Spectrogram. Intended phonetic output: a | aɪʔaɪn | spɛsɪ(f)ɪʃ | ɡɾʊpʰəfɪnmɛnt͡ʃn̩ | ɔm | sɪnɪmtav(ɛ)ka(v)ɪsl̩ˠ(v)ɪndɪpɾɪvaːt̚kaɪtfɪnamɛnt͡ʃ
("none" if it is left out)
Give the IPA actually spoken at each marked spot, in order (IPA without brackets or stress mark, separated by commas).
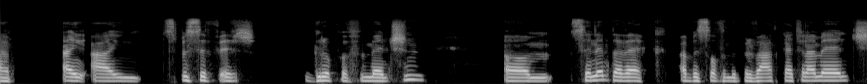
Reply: f, ɛ, b, f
